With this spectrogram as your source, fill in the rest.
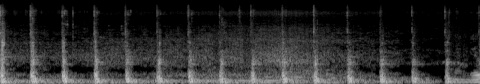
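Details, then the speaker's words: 2005 Toyota Vios (Limo Gen 1) front left wheel after repair, tested by striking the tyre: about three dull, solid thuds a second with no loose rattle or clunk; knock is gone. "Sekarang kita tes. Dia sudah enggak enggak bunyi."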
